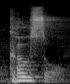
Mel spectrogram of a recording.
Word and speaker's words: Kosel: Kosel. I've been called a lot of things, but that's how you pronounce it, Kosel. Okay. So like like coastal without the T.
